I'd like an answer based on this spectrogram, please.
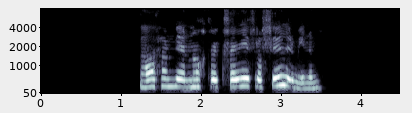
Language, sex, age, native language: Icelandic, female, 12, Icelandic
